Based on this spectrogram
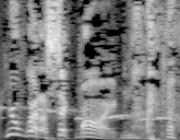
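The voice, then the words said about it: Cartoon character voice impression. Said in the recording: “That was my best Peter Griffin impression.”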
